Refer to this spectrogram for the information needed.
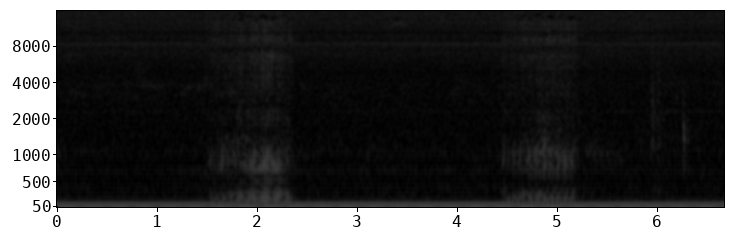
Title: Mylly snores shih tzu シーズー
